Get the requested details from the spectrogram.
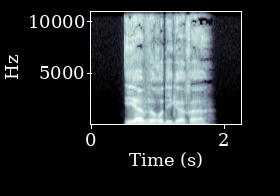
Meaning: inflection of ehrwürdig: 1. strong/mixed nominative/accusative feminine singular comparative degree 2. strong nominative/accusative plural comparative degree
- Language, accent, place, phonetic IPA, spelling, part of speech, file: German, Germany, Berlin, [ˈeːɐ̯ˌvʏʁdɪɡəʁə], ehrwürdigere, adjective, De-ehrwürdigere.ogg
